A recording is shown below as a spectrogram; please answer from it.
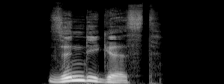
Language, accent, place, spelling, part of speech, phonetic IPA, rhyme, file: German, Germany, Berlin, sündigest, verb, [ˈzʏndɪɡəst], -ʏndɪɡəst, De-sündigest.ogg
- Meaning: second-person singular subjunctive I of sündigen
